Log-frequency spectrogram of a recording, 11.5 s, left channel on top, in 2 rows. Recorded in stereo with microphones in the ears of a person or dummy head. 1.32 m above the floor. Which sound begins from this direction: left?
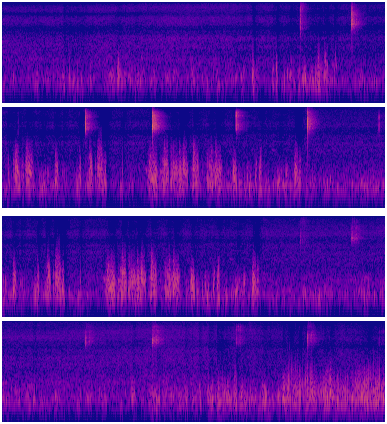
A finger snap, at 4.5 s.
